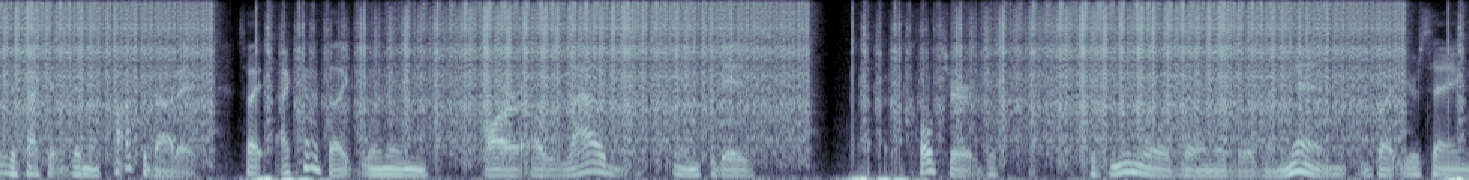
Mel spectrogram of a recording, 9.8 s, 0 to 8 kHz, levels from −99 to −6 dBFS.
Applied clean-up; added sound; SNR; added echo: none; Coin (dropping); -5 dB; none.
